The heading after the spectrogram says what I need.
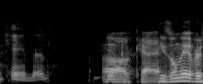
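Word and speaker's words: Kaman: I thought it was Common. Chris Common. It's definitely Cayman.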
